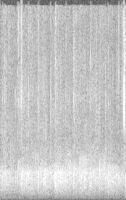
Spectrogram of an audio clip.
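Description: Audience at a French brand-content awards ceremony applauding prize winners, a brief, steady patter of many hands clapping, fairly soft and distant.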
